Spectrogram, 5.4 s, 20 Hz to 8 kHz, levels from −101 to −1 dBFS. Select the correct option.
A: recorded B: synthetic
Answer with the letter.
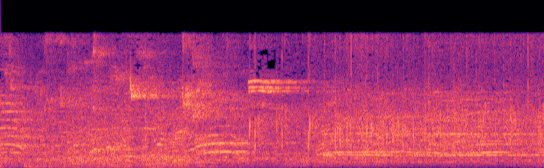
A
